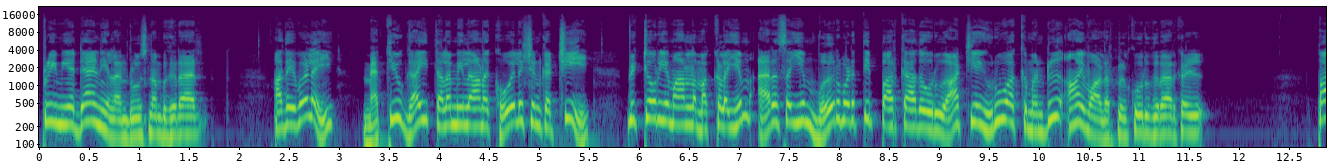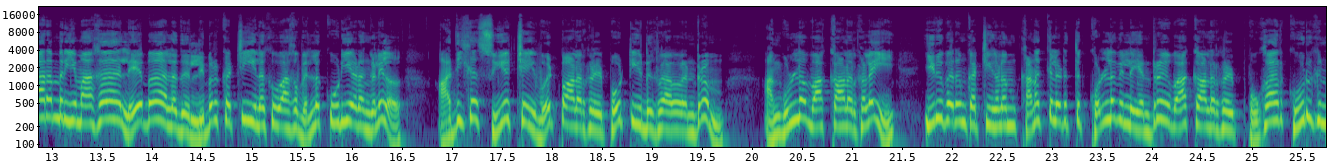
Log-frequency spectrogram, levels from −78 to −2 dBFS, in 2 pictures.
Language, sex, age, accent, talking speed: Tamil, male, 50-69, native, 100 wpm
